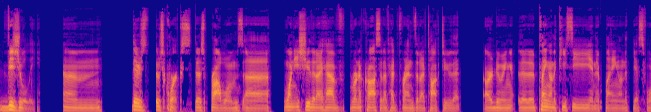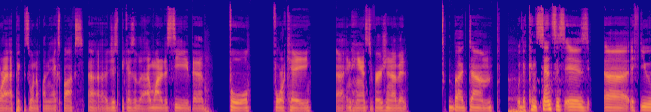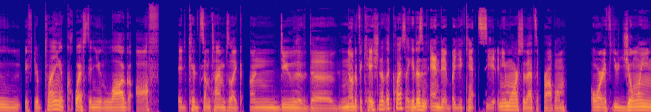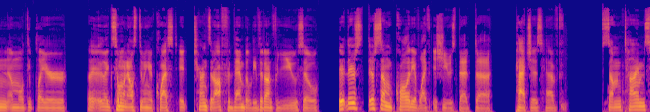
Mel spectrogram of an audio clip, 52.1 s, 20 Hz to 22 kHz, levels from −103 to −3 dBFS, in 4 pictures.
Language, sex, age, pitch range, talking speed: English, male, 20-39, 90-105 Hz, 170 wpm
